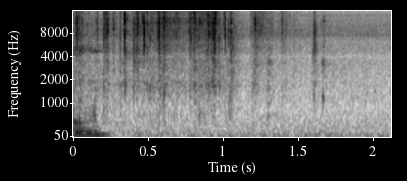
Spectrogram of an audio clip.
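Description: A man's voice trailing off at the end of a sentence, then a pause with only faint crackling and light clicks in a small room.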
